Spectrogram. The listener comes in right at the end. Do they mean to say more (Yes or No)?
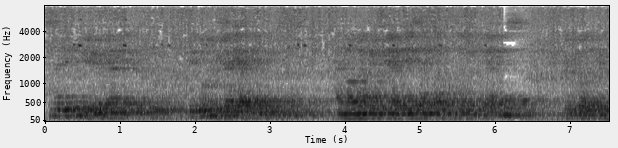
No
